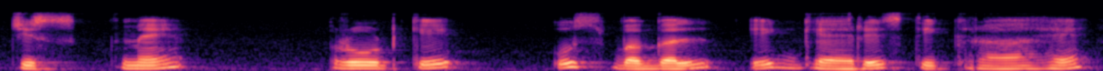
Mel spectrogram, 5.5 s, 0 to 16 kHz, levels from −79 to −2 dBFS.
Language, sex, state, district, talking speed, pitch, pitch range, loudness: Hindi, female, Gujarat, Valsad, 110 wpm, 160 Hz, 150-185 Hz, -18 LUFS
